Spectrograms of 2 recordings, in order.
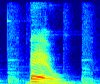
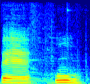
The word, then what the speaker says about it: peu: Peu. No diem pe-u, diem peu. Estan en la mateixa síl·laba.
